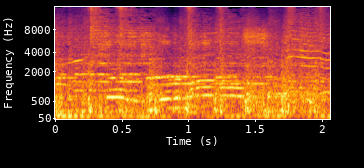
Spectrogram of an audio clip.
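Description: Andean moseñada band music: moseño cane flutes playing a wavering melody over a steady low drone, with snare drums, bass drum and cymbals keeping the beat.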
